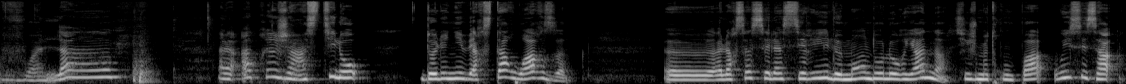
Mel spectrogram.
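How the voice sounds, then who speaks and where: Slow, mellow-voiced French woman. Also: fairly high pitch. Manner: slow, chatty, hesitant with many fillers. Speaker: haul vlogger. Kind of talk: casual haul video, showing items to camera.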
